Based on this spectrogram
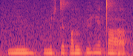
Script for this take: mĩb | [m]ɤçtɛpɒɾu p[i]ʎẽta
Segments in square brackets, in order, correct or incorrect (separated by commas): correct, incorrect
